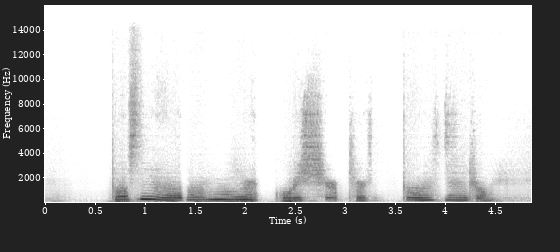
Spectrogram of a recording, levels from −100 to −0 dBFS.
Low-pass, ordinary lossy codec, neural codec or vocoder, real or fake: 14.4 kHz; none; codec, 44.1 kHz, 0.9 kbps, DAC; fake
